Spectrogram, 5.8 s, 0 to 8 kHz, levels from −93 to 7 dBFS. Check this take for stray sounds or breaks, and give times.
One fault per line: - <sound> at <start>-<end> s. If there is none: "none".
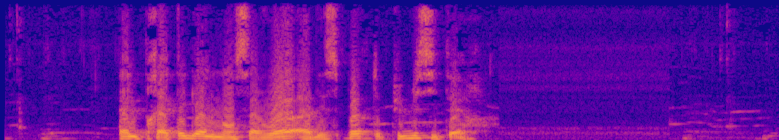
none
